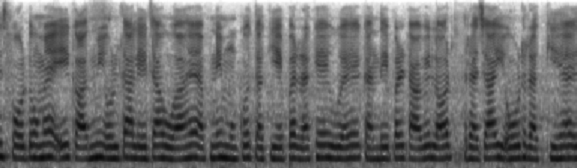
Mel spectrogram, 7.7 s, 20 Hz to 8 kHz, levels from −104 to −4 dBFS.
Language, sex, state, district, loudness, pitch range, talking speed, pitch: Hindi, female, Uttar Pradesh, Jyotiba Phule Nagar, -12 LUFS, 195-215 Hz, 195 wpm, 205 Hz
